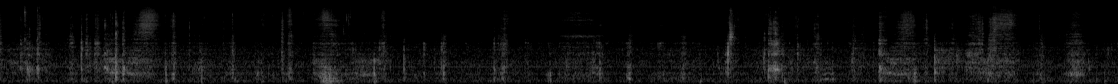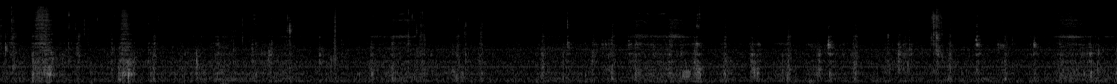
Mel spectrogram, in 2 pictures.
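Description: A person chewing and biting a fried-chicken rice bowl, with a run of irregular small crunches, clicks and mouth smacks.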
